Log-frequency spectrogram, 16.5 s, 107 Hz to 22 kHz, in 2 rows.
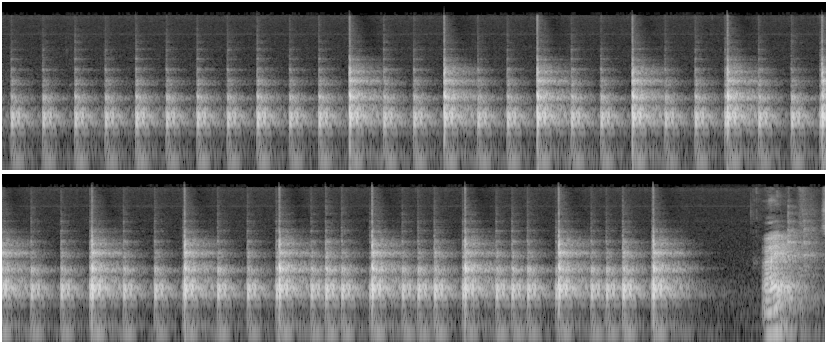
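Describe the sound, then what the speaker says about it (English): Snare drum plays a flam drag rudiment exercise, crisp repeated grace-note strokes in an even driving rhythm, close and steady, ending with a short pause. "So we're going to play 4 flam drags."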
